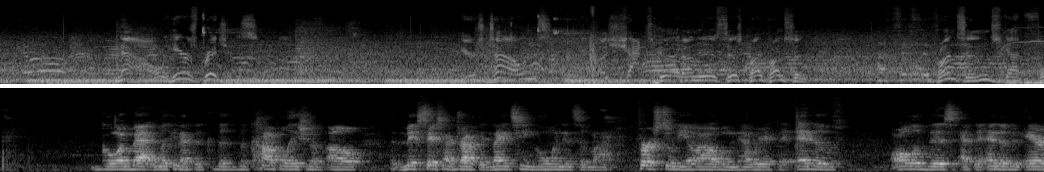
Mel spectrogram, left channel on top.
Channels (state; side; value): different; both; correlation 0.00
